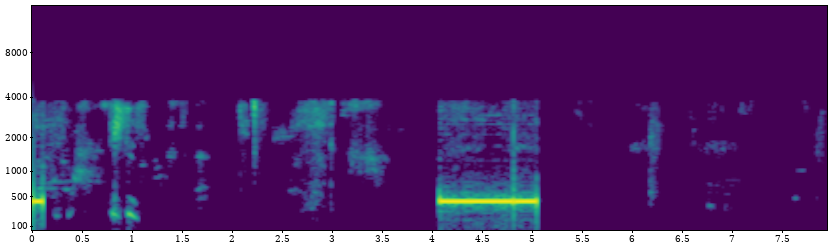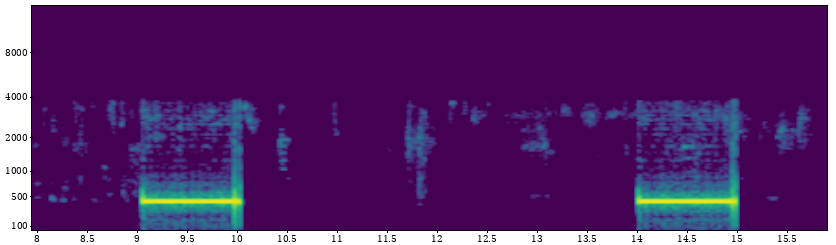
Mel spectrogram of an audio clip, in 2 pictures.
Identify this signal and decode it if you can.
Ringback tone (Europe, 425 Hz), with speech.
